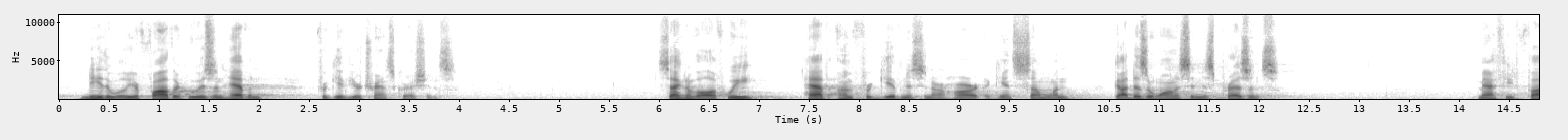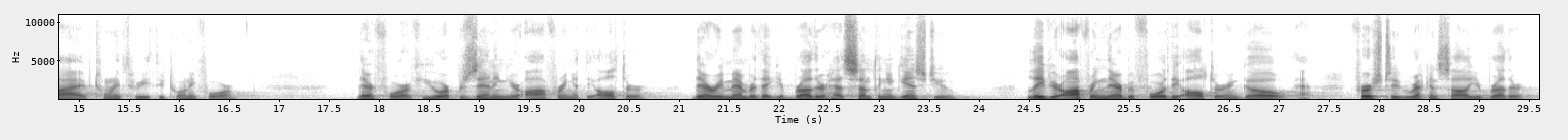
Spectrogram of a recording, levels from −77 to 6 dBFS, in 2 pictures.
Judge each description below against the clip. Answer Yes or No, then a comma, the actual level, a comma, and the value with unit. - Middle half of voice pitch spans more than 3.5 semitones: Yes, average, 3.9 semitones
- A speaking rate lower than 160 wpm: Yes, average, 140 wpm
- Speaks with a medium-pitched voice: No, low, 125 Hz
